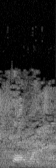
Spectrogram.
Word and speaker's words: Huawei: Ah, la pronunciación correcta es Huawei.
